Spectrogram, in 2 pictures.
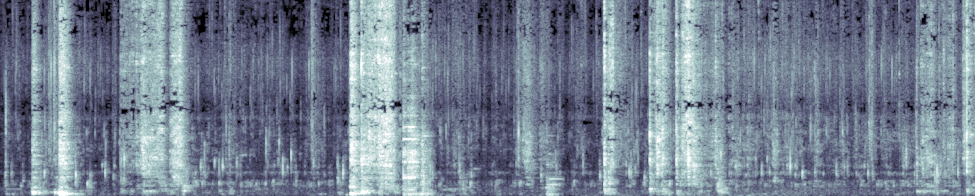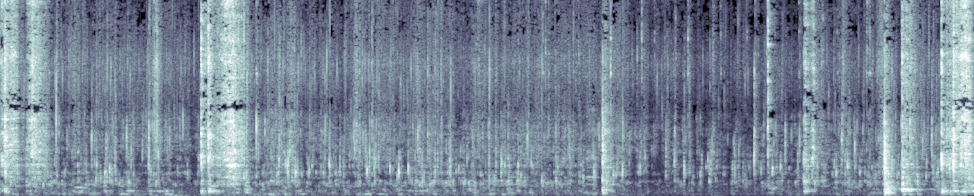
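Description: Prawn curry bubbling in a kadai as it simmers: a faint steady crackle of popping bubbles, with louder hissing spurts every few seconds.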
